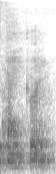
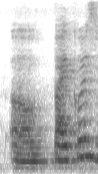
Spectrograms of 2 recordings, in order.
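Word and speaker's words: Bajka: I'm not sure if this is the correct pronunciation because her name is spelled B-A-J-K-A but apparently pronounced as Biker.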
